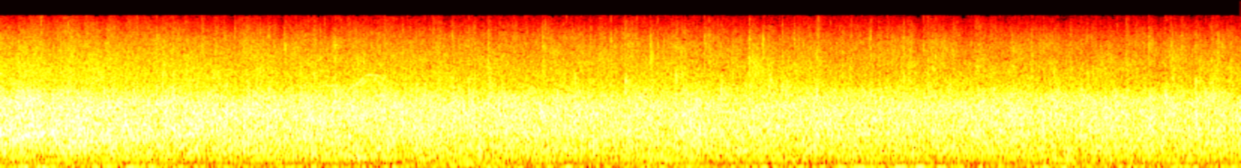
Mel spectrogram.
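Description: Theatre audience applauding: steady, sustained clapping at the end of a talk.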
